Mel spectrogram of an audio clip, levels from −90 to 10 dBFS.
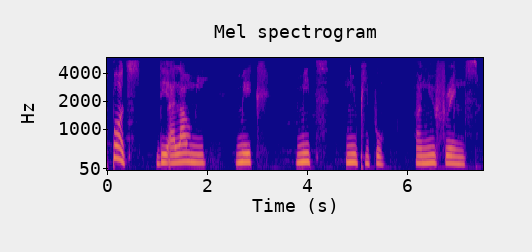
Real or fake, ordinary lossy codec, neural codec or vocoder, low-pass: real; none; none; 5.4 kHz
